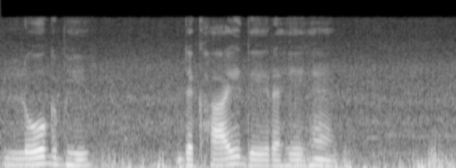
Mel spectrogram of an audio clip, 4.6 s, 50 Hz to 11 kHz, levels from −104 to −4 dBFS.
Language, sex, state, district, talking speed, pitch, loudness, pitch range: Hindi, female, Madhya Pradesh, Katni, 80 wpm, 110 Hz, -17 LUFS, 105-120 Hz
